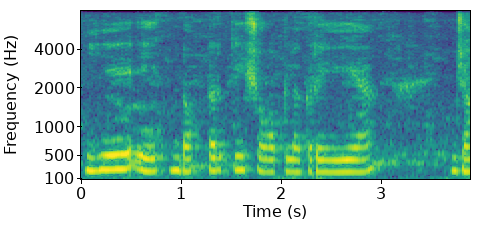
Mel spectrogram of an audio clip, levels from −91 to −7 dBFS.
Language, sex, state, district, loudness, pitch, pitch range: Hindi, female, Punjab, Pathankot, -14 LUFS, 230 Hz, 215-250 Hz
